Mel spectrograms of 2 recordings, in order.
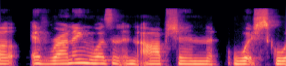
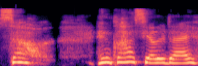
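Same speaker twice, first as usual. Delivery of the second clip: mock panting, breathless, pitched-up chatter; 5 semitones higher than usual. Describing chatting while running up hills, imitating out-of-breath talk. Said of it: "you're just like out of breath conversations".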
